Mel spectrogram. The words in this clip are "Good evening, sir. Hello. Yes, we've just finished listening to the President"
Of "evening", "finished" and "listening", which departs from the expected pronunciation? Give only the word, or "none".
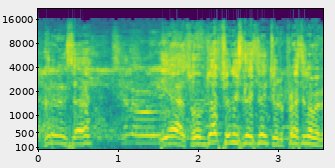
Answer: evening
